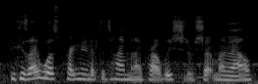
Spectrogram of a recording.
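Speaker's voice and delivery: usual speaking voice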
